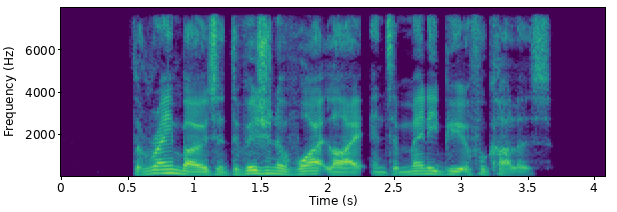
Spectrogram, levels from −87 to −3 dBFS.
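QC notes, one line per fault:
Nothing to flag here, this speech clip came through without any trouble worth noting.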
